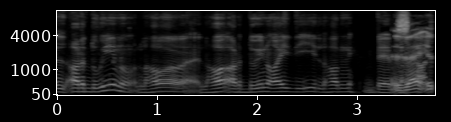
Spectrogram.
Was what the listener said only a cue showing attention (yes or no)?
no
